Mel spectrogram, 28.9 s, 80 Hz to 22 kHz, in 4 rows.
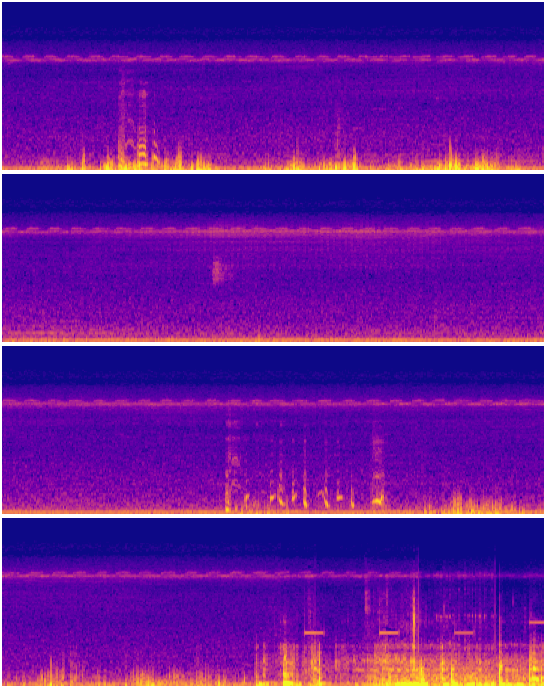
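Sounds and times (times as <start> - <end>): insects buzzing chorus: 0.0 - 28.9
low rumble: 23.6 - 28.9
knocks: 25.0 - 28.9.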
